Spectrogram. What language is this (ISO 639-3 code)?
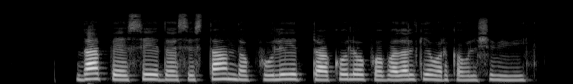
pus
